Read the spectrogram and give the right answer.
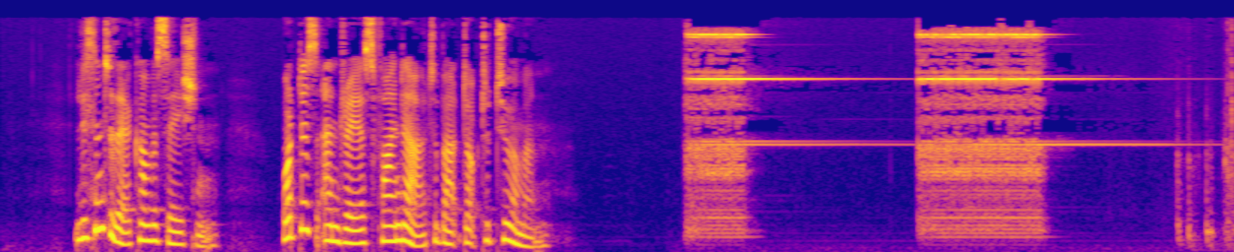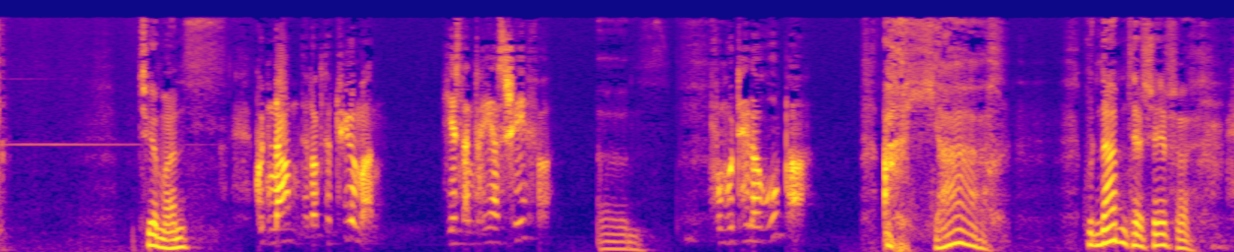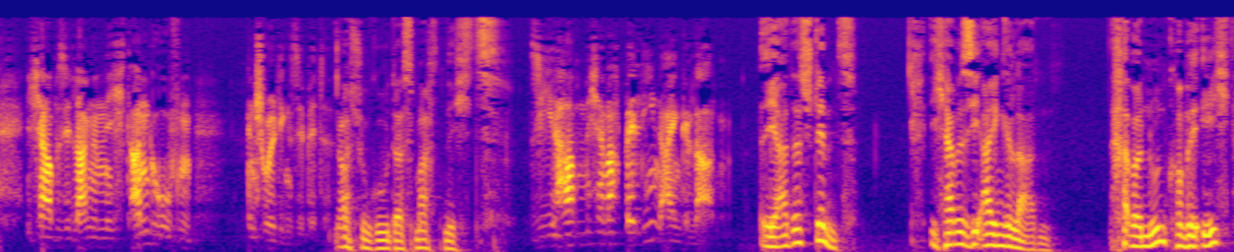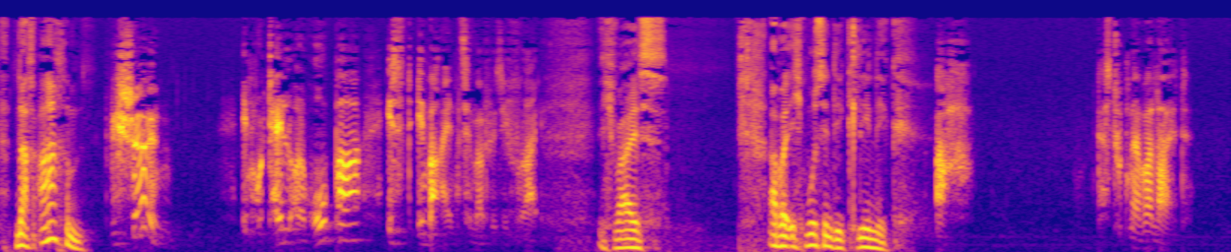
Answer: First of all, that Dr. Thürmann is coming to Aachen, and secondly, that he has to go to a clinic.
